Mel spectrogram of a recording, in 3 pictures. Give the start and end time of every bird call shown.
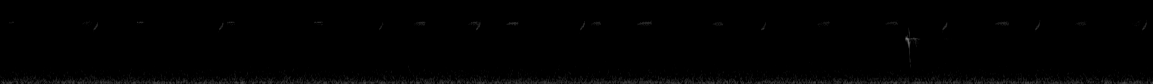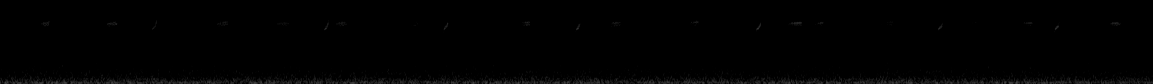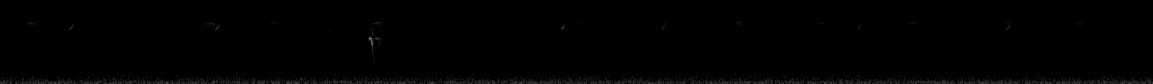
[0.00, 1.00] White-crowned Sparrow (Zonotrichia leucophrys)
[1.30, 1.50] White-crowned Sparrow (Zonotrichia leucophrys)
[2.10, 2.50] White-crowned Sparrow (Zonotrichia leucophrys)
[3.10, 3.30] White-crowned Sparrow (Zonotrichia leucophrys)
[3.70, 4.80] White-crowned Sparrow (Zonotrichia leucophrys)
[5.10, 5.30] White-crowned Sparrow (Zonotrichia leucophrys)
[5.70, 7.70] White-crowned Sparrow (Zonotrichia leucophrys)
[8.10, 9.60] White-crowned Sparrow (Zonotrichia leucophrys)
[9.90, 10.40] White-crowned Sparrow (Zonotrichia leucophrys)
[10.70, 11.50] White-crowned Sparrow (Zonotrichia leucophrys)
[11.90, 13.20] White-crowned Sparrow (Zonotrichia leucophrys)
[13.60, 15.10] White-crowned Sparrow (Zonotrichia leucophrys)
[15.50, 16.10] White-crowned Sparrow (Zonotrichia leucophrys)
[16.70, 16.90] White-crowned Sparrow (Zonotrichia leucophrys)
[17.20, 18.60] White-crowned Sparrow (Zonotrichia leucophrys)
[19.00, 22.20] White-crowned Sparrow (Zonotrichia leucophrys)
[22.50, 23.80] White-crowned Sparrow (Zonotrichia leucophrys)
[24.20, 24.40] White-crowned Sparrow (Zonotrichia leucophrys)
[25.00, 26.00] White-crowned Sparrow (Zonotrichia leucophrys)
[26.20, 26.50] unidentified bird
[26.70, 27.00] White-crowned Sparrow (Zonotrichia leucophrys)
[27.80, 28.10] White-crowned Sparrow (Zonotrichia leucophrys)
[28.60, 29.70] White-crowned Sparrow (Zonotrichia leucophrys)
[30.30, 31.70] White-crowned Sparrow (Zonotrichia leucophrys)
[32.10, 34.00] White-crowned Sparrow (Zonotrichia leucophrys)

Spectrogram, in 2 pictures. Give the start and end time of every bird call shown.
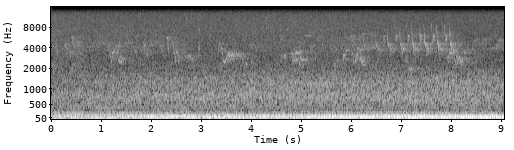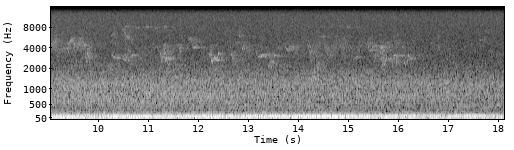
[0.00, 3.27] American Goldfinch (Spinus tristis)
[0.00, 16.37] Red-eyed Vireo (Vireo olivaceus)
[5.87, 8.27] Ovenbird (Seiurus aurocapilla)
[8.47, 9.97] Common Yellowthroat (Geothlypis trichas)

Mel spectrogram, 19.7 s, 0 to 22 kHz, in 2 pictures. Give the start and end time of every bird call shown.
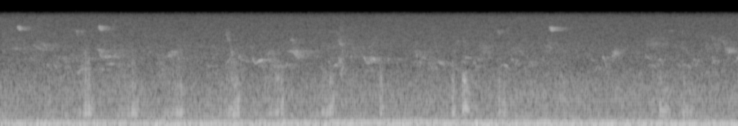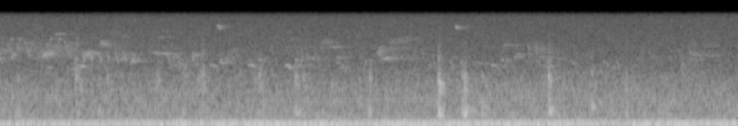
[0.00, 1.67] unidentified bird
[0.00, 19.57] Gray Catbird (Dumetella carolinensis)
[7.17, 16.77] unidentified bird
[9.17, 10.87] Common Yellowthroat (Geothlypis trichas)
[10.37, 12.27] Song Sparrow (Melospiza melodia)

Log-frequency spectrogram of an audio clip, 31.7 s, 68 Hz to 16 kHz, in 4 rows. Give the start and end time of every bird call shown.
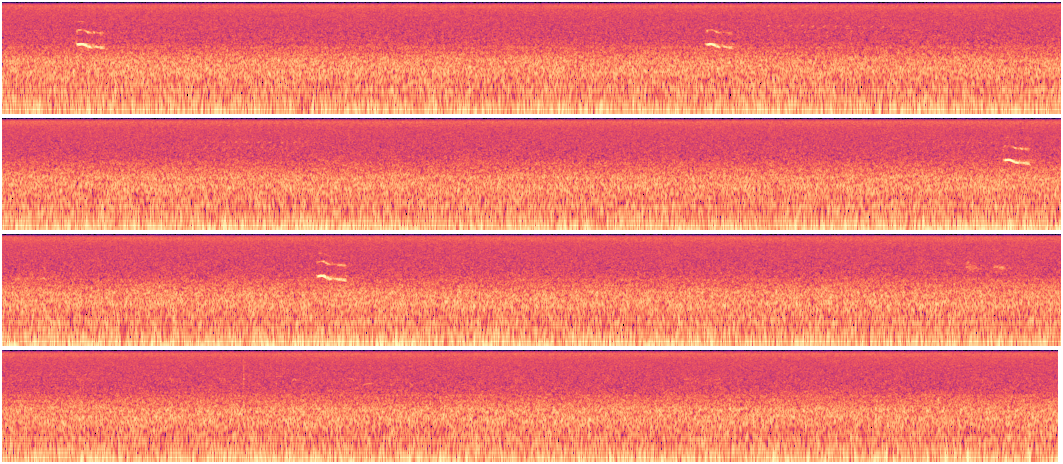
[0.45, 0.85] Mountain Bluebird (Sialia currucoides)
[5.15, 5.55] Mountain Bluebird (Sialia currucoides)
[5.55, 6.85] Dark-eyed Junco (Junco hyemalis)
[9.15, 10.35] Dark-eyed Junco (Junco hyemalis)
[15.35, 15.75] Mountain Bluebird (Sialia currucoides)
[18.15, 18.55] Mountain Bluebird (Sialia currucoides)

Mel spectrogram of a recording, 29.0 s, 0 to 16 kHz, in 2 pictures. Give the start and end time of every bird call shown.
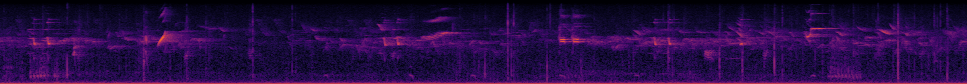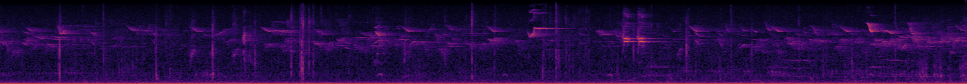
[0.41, 1.11] Iiwi (Drepanis coccinea)
[2.31, 2.71] Iiwi (Drepanis coccinea)
[5.71, 7.01] Iiwi (Drepanis coccinea)
[8.41, 8.91] Iiwi (Drepanis coccinea)
[8.91, 15.61] Red-billed Leiothrix (Leiothrix lutea)
[9.81, 10.31] Iiwi (Drepanis coccinea)
[10.91, 11.41] Iiwi (Drepanis coccinea)
[15.41, 15.61] Iiwi (Drepanis coccinea)
[16.41, 16.81] Iiwi (Drepanis coccinea)
[17.41, 17.71] Iiwi (Drepanis coccinea)
[18.51, 22.21] Red-billed Leiothrix (Leiothrix lutea)
[22.41, 23.11] Iiwi (Drepanis coccinea)
[23.41, 24.71] Iiwi (Drepanis coccinea)
[25.61, 29.01] Red-billed Leiothrix (Leiothrix lutea)

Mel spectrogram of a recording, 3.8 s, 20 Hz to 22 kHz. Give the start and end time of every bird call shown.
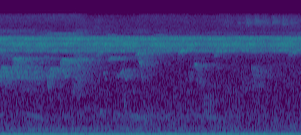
[0.00, 1.35] Plumbeous Antbird (Myrmelastes hyperythrus)
[0.00, 2.45] Thrush-like Wren (Campylorhynchus turdinus)
[0.00, 3.77] Gray-fronted Dove (Leptotila rufaxilla)

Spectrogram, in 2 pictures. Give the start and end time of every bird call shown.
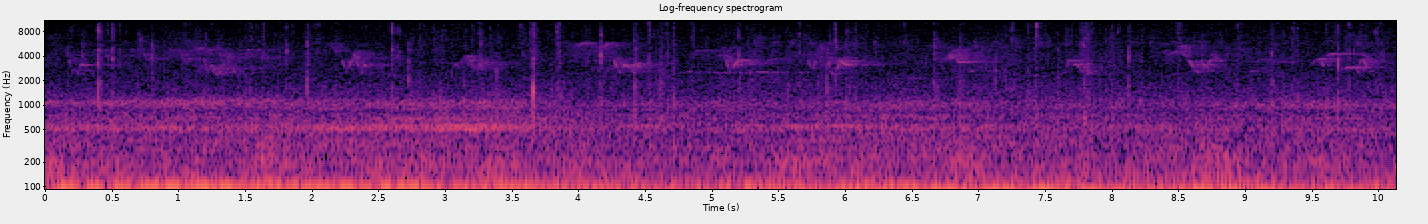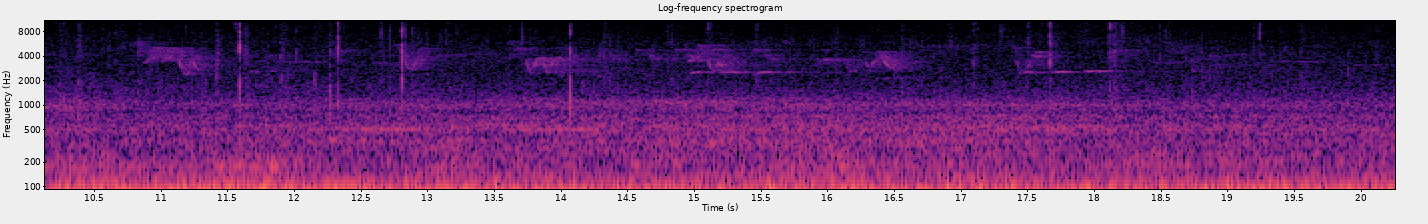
[0.00, 18.22] Red-eyed Vireo (Vireo olivaceus)
[14.82, 20.26] Tufted Titmouse (Baeolophus bicolor)

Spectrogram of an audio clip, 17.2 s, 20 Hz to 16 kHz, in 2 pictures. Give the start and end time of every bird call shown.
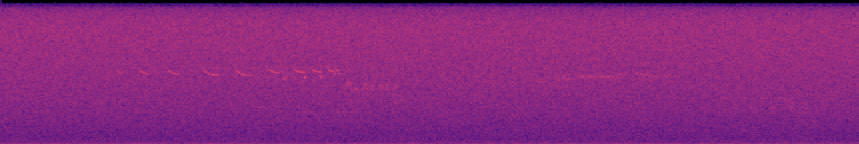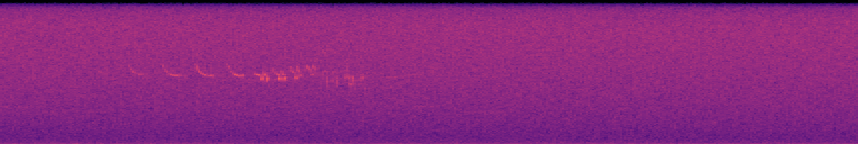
[0.40, 6.60] Golden-crowned Kinglet (Regulus satrapa)
[1.70, 4.40] Mountain Chickadee (Poecile gambeli)
[6.80, 8.70] Yellow-rumped Warbler (Setophaga coronata)
[9.40, 13.00] Golden-crowned Kinglet (Regulus satrapa)

